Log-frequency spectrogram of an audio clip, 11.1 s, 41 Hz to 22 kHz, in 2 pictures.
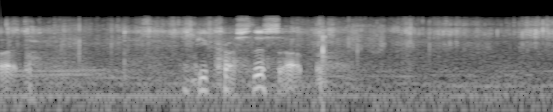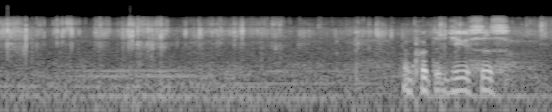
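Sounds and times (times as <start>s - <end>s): plant stems crushed and rubbed: 0.0s - 11.0s.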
